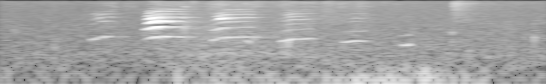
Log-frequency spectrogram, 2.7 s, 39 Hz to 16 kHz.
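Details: Whines from four-week-old puppies of the Formule 1 litter, Callie, at Le Domaine des Pertins. A loud bright squeal comes first, then a string of softer whimpers that slide downward and fade over two seconds.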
